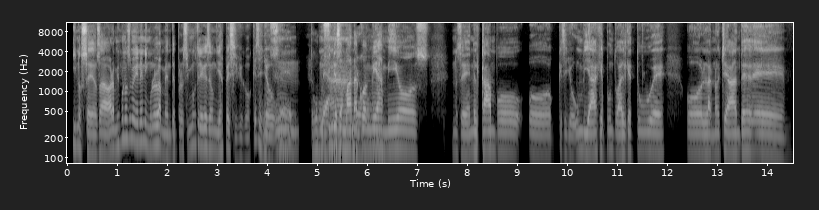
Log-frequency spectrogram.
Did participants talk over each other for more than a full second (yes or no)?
yes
